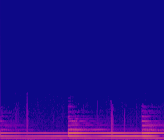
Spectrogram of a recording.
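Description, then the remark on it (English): A bell rings three times at an even, unhurried pace, each strike leaving a sustained, humming tone, marking a three-bell rating for the film Excuse My Dust. No voices accompany it, with only faint clicks in the background. “A three-bell picture in which Red Skelton has lots of elbow room.”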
